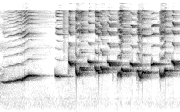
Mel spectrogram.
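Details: Morning song of a Chinese hwamei meant to provoke rival birds: a long rising whistle, brief pause, then a rapid run of rich warbled notes with buzzy overtones.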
